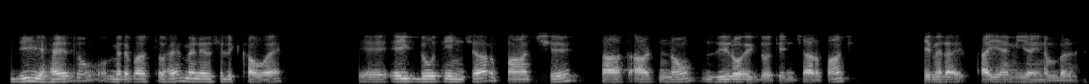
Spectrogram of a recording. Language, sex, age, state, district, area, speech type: Urdu, male, 18-30, Delhi, South Delhi, rural, conversation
